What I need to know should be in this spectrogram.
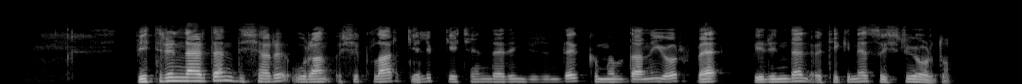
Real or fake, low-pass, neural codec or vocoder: real; 7.2 kHz; none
